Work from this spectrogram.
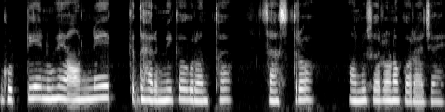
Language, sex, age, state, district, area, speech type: Odia, female, 30-45, Odisha, Kendrapara, urban, spontaneous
